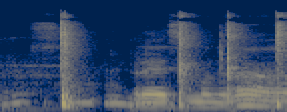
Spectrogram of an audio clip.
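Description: Plastic mahjong tiles clacking against each other and the table as they are handled and drawn: a few sharp, uneven clicks.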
